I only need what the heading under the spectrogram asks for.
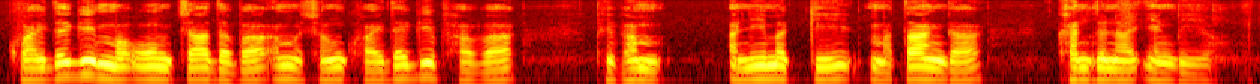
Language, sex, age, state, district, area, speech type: Manipuri, male, 30-45, Manipur, Kakching, rural, read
